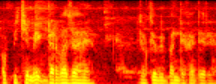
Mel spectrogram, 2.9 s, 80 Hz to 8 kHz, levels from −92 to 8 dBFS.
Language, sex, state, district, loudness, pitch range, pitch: Hindi, male, Arunachal Pradesh, Papum Pare, -17 LUFS, 105-120 Hz, 115 Hz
